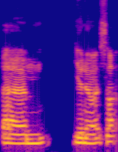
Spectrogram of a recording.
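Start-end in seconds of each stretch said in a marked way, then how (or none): none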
